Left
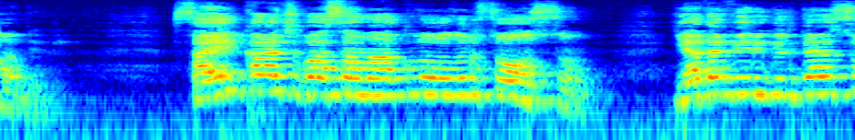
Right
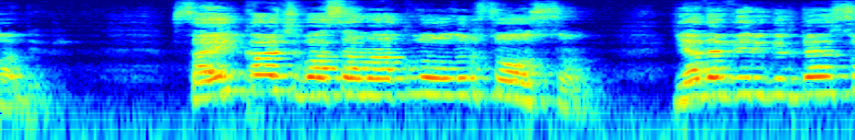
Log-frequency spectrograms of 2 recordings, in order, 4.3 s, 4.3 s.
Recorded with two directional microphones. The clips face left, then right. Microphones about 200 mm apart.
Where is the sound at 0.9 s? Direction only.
35° right (ahead or behind).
